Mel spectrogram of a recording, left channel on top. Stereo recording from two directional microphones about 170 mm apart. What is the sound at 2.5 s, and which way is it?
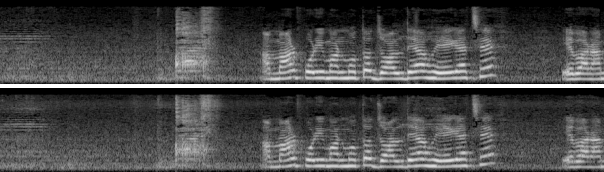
A woman's voice, 45° left (ahead or behind).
